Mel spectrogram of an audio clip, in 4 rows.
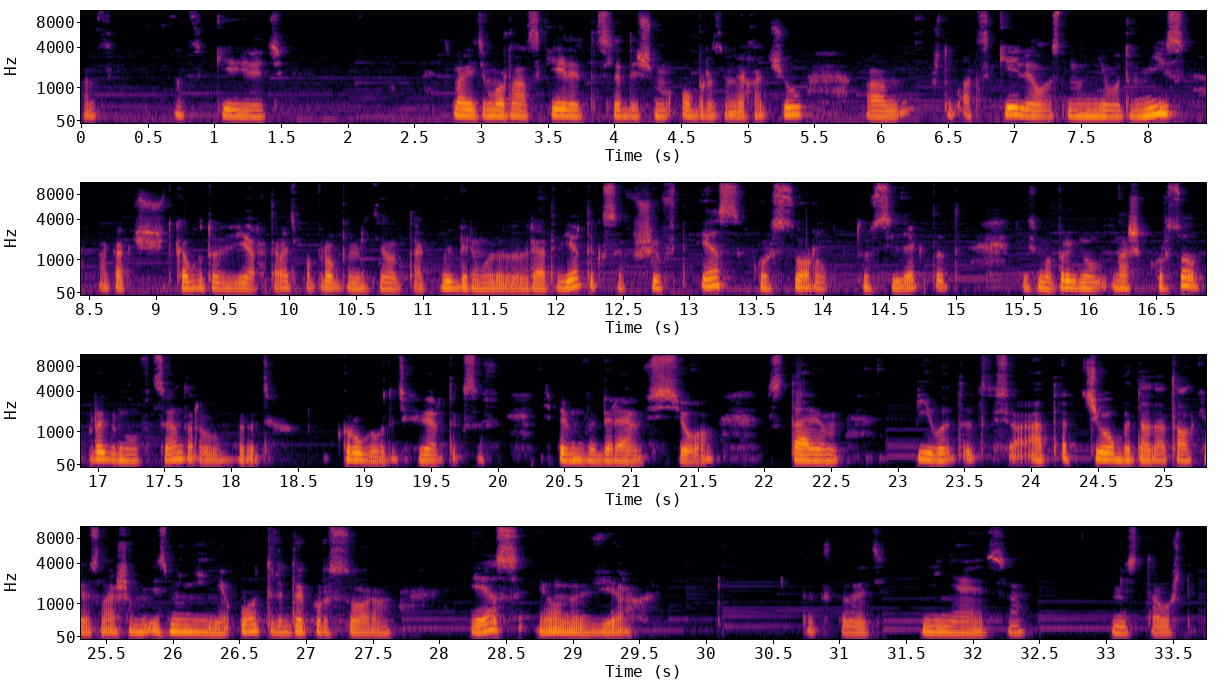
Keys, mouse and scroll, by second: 2.9 Tab, 4.1 Tab, 6.5 s, 9.7 click, 12.5 shift+s, 16.4-19.2 middle drag, 19.2 KP_1, 20.2 click, 22.6-25.7 drag, 27.9 s.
